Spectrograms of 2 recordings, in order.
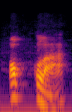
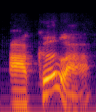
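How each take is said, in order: First: The first vowel is 'o', with two syllables. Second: The first vowel is 'a', with three syllables. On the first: The accent mark is absent. "Akela dengan okla sebenarnya sama katanya, bedanya cuma tanda ini" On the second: The accent mark is present. "Akela dengan okla sebenarnya sama katanya, bedanya cuma tanda ini"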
